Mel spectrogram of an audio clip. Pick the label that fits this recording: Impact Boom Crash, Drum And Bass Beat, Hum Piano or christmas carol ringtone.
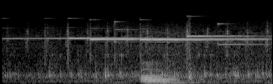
christmas carol ringtone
